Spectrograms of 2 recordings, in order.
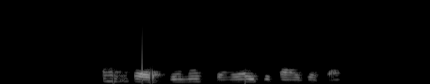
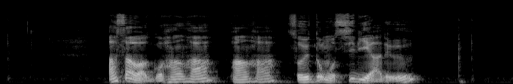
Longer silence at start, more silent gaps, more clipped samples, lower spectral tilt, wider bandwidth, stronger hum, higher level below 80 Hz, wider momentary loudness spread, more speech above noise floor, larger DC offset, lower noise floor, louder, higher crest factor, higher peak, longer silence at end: about the same, 1 s vs 1.1 s; neither; neither; first, -8.5 dB/octave vs -5.5 dB/octave; second, 8.4 kHz vs 11.5 kHz; neither; second, -82 dBFS vs -60 dBFS; first, 16 LU vs 8 LU; first, 47 dB vs 42 dB; neither; first, -90 dBFS vs -64 dBFS; second, -43 LUFS vs -24 LUFS; about the same, 20 dB vs 20 dB; second, -24 dBFS vs -4 dBFS; about the same, 0.9 s vs 0.95 s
